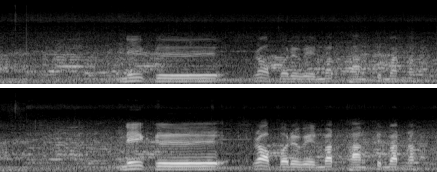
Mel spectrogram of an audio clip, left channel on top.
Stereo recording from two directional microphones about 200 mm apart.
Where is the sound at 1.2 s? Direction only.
40° right (ahead or behind).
